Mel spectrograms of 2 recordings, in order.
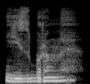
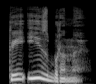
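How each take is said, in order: First: "Избранная" as a rising question; questioning echo. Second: "избранная" pitched high, stated emphatically; emphatic declaration. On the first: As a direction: echo "Избранная" back, pitch rising at the end. Girl echoes mentor's word in disbelief. («Избранная» растерянным вопросом, с подъёмом) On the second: Mentor declares, girl echoes it back. («избранная» утвердительно, высоким тоном) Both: A narrator's reading.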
